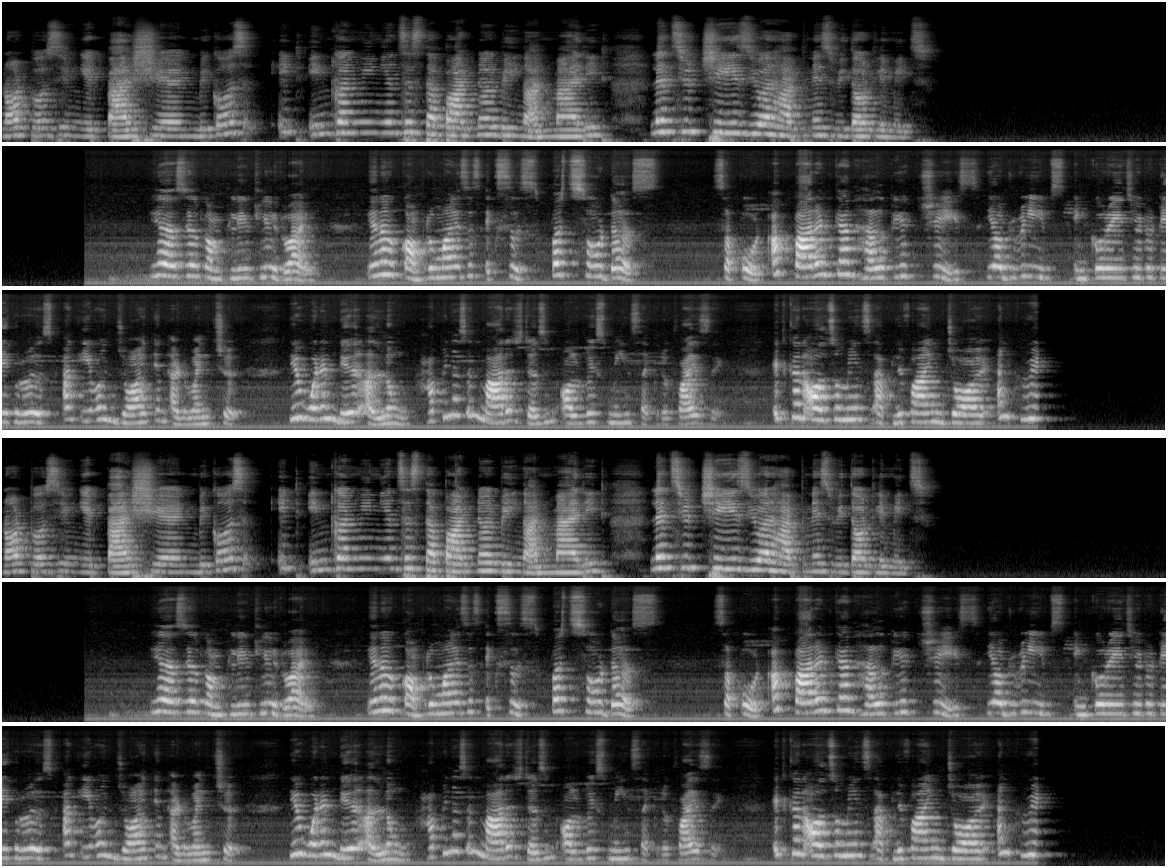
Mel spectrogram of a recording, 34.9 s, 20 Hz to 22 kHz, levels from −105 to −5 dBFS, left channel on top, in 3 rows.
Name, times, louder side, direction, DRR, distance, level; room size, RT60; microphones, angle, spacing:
voice 1, 0.0-2.5 2.8-9.2 12.8-13.2, right 2 dB, 60° right, 3.7 m, -36 dB
voice 2, 13.1-14.8 15.3-18.0 18.9-25.7 26.2-30.5 31.0-33.6, left 2 dB, 15° left, 0.9 m, -30 dB
14.0 x 6.0 x 8.0 m
head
